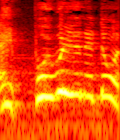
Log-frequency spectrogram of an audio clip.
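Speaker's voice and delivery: loud, high fatherly yell; retold dad's yell. Dad catching himself yelling at his son, imitated yell. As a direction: holler at a kid in another room, imitated. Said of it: "even, like, yelling".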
